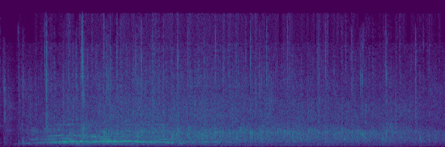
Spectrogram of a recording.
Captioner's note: attendees applauding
